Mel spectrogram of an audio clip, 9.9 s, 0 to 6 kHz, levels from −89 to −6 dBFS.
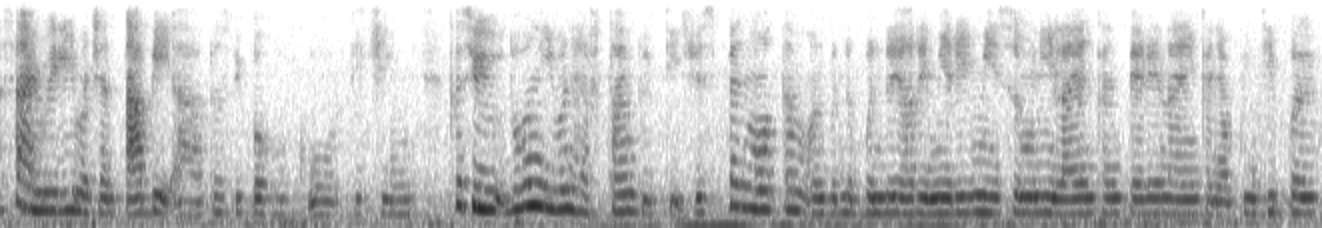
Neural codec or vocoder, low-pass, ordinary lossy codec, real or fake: none; 5.4 kHz; Opus, 32 kbps; real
